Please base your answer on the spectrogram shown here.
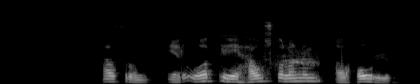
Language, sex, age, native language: Icelandic, male, 30-39, Icelandic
